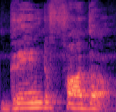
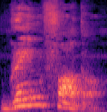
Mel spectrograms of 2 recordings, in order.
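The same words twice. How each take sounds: First: "grandfather" slowly, with the first d sounded. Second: "grandfather" with no d after the n; silent D in grandfather. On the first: Teacher shows the mistake, "grandfather" with audible first d. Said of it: "not grandfather". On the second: Teacher corrects learners, "grandfather" said without d. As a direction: slowly say "grandfather" as GRAN-father. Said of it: "tricky examples of the silent letter D". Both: Shown as a demonstration.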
